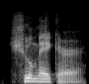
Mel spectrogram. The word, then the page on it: shoemaker: American English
